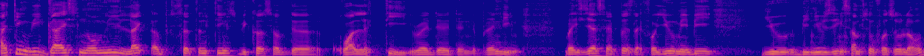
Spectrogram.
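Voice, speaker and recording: A man speaks in a fairly low voice with a dark, mellow tone. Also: ordinary pitch variation, fairly quick pace. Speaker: podcast co-host. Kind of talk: casual chat.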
